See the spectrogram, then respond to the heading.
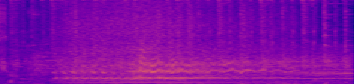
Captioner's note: tires screeching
